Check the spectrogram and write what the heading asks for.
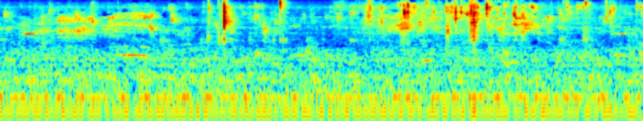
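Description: Gravy poured in a thin stream from a glass jug onto a plate of sliced roast pork and vegetables: faint trickling and dripping, with a brief click a little after two seconds.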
